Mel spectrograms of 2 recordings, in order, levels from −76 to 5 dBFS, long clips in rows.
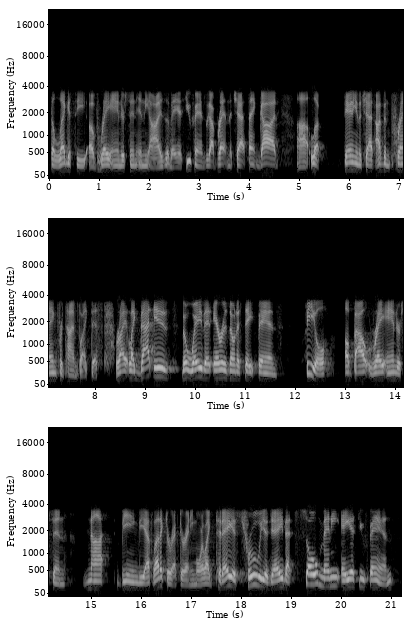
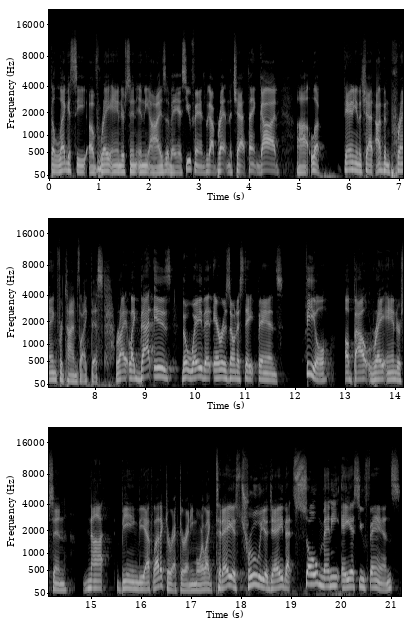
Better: second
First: phone-call audio; nothing above 3.5 kHz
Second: none

